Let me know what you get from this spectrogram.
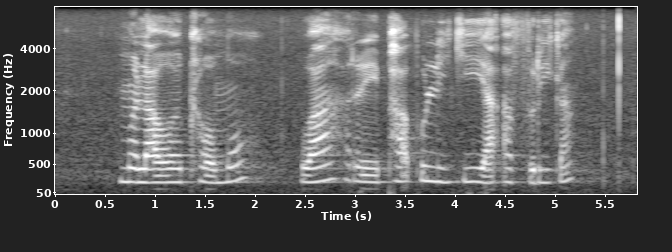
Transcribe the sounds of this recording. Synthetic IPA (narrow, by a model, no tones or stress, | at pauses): mʊlaɔt͡ɬʰɔmɔ | warepʰa̰bʊlikʼija̰ʔafriːkʼa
